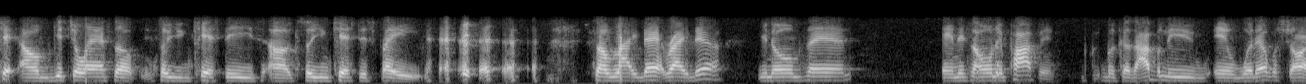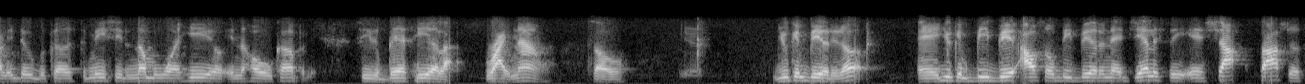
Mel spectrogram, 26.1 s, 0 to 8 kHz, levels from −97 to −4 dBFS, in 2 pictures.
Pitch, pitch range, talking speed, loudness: 120 Hz, 115-130 Hz, 170 wpm, -26 LUFS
